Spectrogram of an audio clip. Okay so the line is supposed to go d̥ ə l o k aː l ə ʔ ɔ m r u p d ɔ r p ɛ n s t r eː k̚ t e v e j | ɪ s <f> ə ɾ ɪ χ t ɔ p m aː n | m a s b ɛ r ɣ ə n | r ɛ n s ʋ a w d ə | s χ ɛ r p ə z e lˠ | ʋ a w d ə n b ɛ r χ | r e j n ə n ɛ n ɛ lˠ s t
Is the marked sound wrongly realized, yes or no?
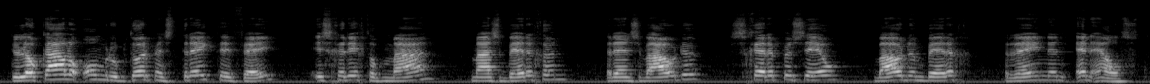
yes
